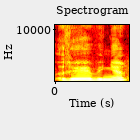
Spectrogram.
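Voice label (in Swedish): "Revinge", Swedish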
